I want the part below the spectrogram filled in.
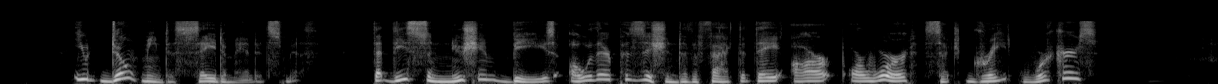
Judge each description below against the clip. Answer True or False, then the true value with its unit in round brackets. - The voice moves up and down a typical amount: False (7.7 semitones)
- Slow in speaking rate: True (125 wpm)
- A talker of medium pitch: True (150 Hz)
